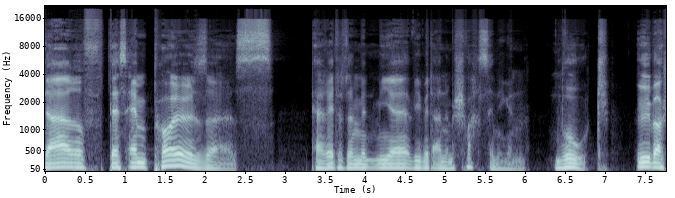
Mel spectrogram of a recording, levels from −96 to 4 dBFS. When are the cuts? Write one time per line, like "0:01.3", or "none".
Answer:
0:06.3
